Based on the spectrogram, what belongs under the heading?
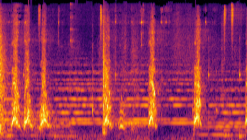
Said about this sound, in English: The dog wags its tail as it whoops and … tries to shush the dog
